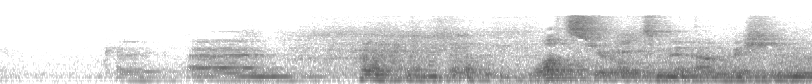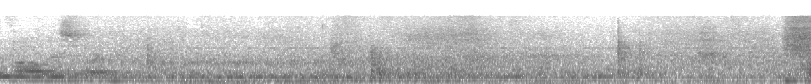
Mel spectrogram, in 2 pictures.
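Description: A young man speaks calmly to a room.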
